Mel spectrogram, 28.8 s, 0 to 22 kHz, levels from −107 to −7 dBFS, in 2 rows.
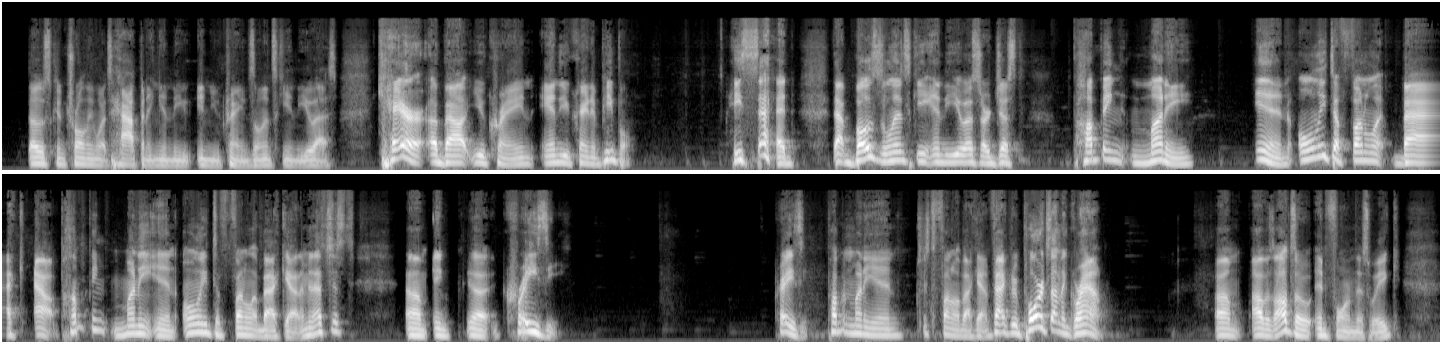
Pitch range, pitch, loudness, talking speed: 100-135 Hz, 115 Hz, -21 LUFS, 165 wpm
